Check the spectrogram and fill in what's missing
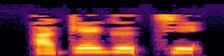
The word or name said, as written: akeguchi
